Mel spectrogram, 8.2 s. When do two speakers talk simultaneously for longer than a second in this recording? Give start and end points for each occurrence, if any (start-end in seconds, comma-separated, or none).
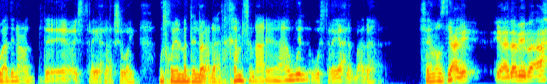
none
